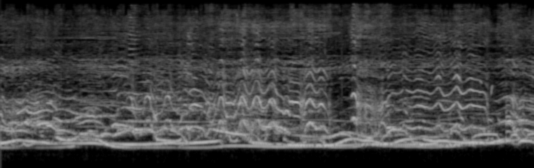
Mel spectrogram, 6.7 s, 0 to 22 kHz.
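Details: An Eastern timber wolf (Canis lupus lycaon) family gives a chorus howl of long, wavering, overlapping tones sliding in pitch; captive at Higashiyama Zoo, February 2012, in the breeding season, with one female kept separately in a small yard.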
